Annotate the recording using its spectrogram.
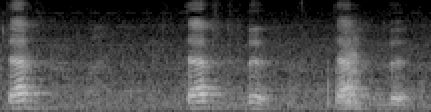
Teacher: the first one is mudgham, is merged, and doesn't have a qalqala. Okay? And it's pronounced just by closing.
